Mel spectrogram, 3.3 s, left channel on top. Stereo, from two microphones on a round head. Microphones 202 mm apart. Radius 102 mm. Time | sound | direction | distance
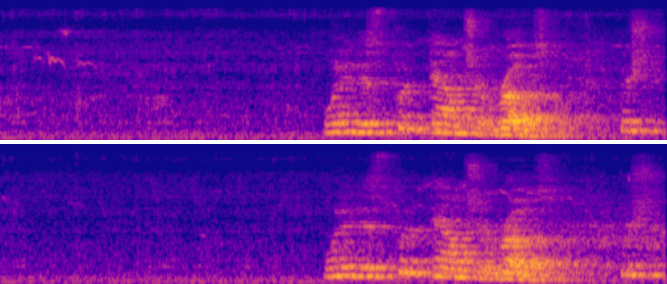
1.6 | a man speaking | 35° left (ahead or behind) | 0.8 m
